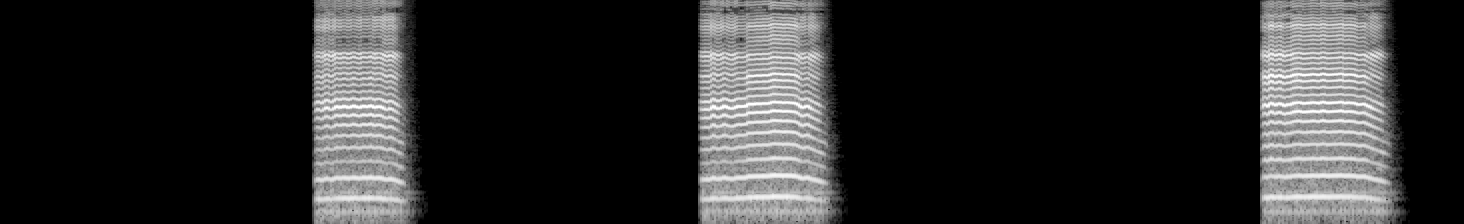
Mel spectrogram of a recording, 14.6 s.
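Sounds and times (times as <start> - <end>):
deer bleating: 3.2 - 4.1, 7.0 - 8.3, 12.6 - 14.0.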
